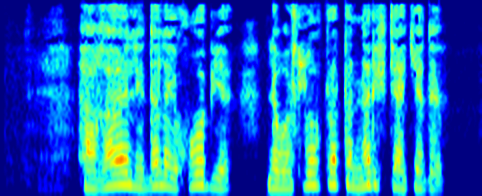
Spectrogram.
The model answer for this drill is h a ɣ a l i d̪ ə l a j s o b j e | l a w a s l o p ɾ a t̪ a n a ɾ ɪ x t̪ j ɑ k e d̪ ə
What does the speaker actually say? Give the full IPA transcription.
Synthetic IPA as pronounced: h a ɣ a l i d̪ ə l a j x o b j e | l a w a s l o p ɾ a t̪ a n a ɾ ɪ x t̪ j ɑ k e d̪ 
